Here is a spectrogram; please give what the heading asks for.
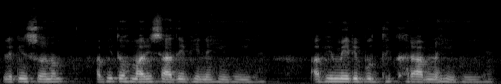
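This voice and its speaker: A man's voice: medium pitch, level tone, moderate pace, husky, natural voice. A man voicing a protective, defiant young brother, earnest and firm, in a melodramatic cartoon story. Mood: concerned, resolute.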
